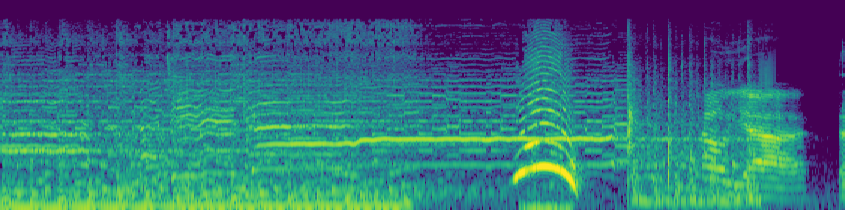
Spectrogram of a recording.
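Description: Celtic Punjabi folk music: bagpipes over a dhol drum beat at about four strokes a second. About halfway through, the drum stops and a held note carries on, then a loud note swoops up and back down and a short, busier passage follows.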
